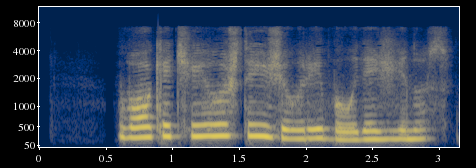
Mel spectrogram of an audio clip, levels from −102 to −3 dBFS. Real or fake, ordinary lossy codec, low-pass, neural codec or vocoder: real; AAC, 32 kbps; 7.2 kHz; none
